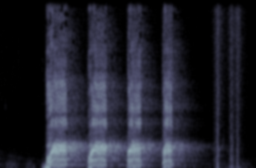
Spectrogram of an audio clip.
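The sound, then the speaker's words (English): A mallard duck call is blown, giving four loud, raspy quacks in a steady descending sequence, then two quick, softer chuckles at the end. “he sounded like a mallard duck on the duck call”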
